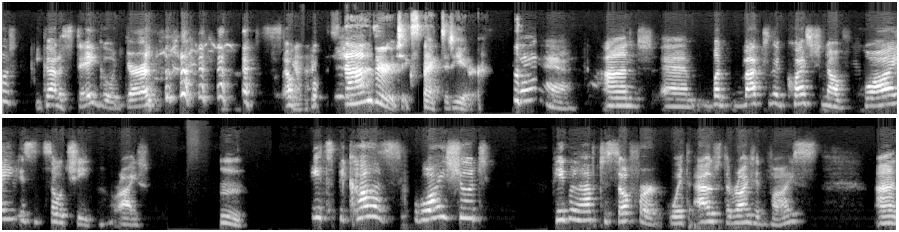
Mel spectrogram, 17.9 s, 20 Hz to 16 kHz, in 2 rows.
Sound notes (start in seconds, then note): 1.3 laughs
